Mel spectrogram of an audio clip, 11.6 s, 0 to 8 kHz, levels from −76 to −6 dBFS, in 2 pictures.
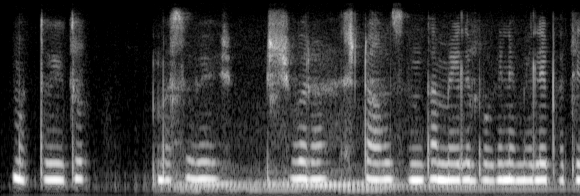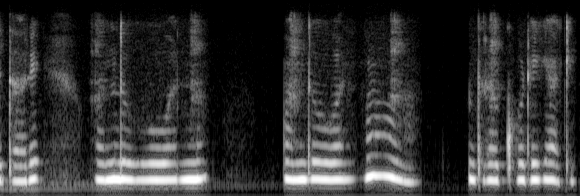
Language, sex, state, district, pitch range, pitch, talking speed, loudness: Kannada, female, Karnataka, Gulbarga, 230-255 Hz, 250 Hz, 85 wpm, -14 LUFS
